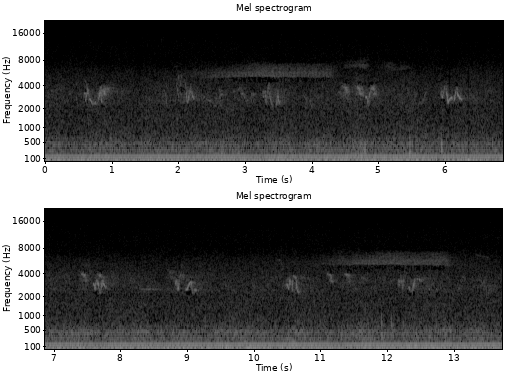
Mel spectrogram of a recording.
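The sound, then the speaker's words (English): Crossbill calls ring out as short, sharp chip notes in loose clusters from a crossbill sitting in the top of an oak tree, over a steady low hum, with no talking. “I'm on my way down with these four newly caught birds, and I hear a crossbill sitting in the top of this oak tree.”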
